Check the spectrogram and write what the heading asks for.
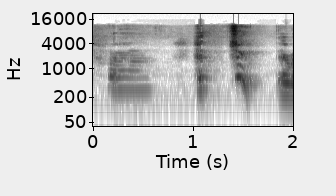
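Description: A woman's wordless vocal sounds: a short held voiced sound, then two quick breathy bursts, before she starts to speak.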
